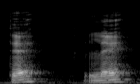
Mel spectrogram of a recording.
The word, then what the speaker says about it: teléfono: It's not teléfono. Second last syllable would be this. Teléfono. 4 syllables. The rule was second last syllable is where you put the emphasis, which is this one. Teléfono.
